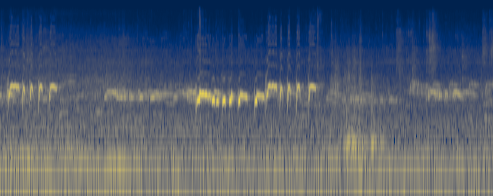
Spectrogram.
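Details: Local and cemani zebra doves in a duet, trading bursts of rapid, bubbling trilled coos, one phrase loud and clear in the middle, others softer, with a faint background hum.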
